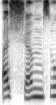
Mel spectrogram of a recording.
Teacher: सीन में सीटी की आवाज़ लाजमी आए, सा के साउंड नहीं, अशमसु नहीं कहना।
